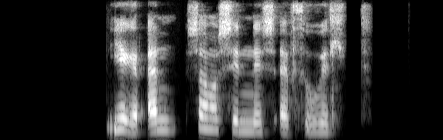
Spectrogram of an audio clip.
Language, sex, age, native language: Icelandic, female, 30-39, Icelandic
